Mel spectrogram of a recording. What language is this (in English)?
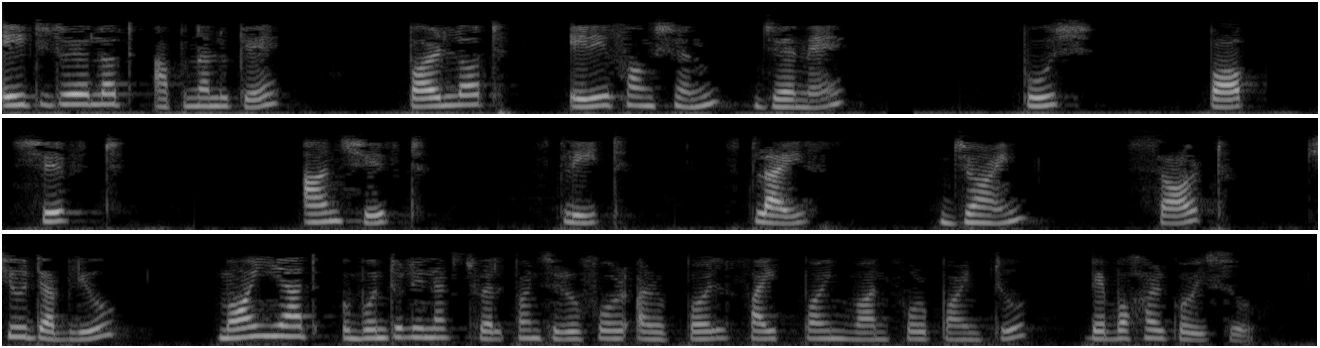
Assamese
